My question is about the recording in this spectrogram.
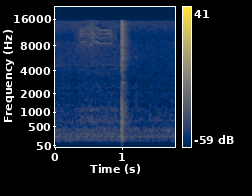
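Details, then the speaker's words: Kinergetics KBA280 amplifier fed from a preamp: one sharp, loud pop against quiet hiss when the preamp mutes; a switching thump through the amplifier, also heard on input and TV channel changes; owner suspects the input stage, not confirmed. "as you can hear, that muting is very obnoxious."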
